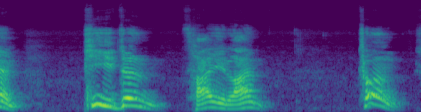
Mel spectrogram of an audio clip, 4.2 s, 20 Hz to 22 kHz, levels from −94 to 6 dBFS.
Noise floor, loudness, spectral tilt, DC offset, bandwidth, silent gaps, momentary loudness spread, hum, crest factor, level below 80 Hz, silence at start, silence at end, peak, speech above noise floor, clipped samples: -61 dBFS; -19 LUFS; -5 dB/octave; under 0.1%; 8.8 kHz; none; 17 LU; none; 18 dB; -76 dBFS; 0 s; 0.25 s; -4 dBFS; 42 dB; under 0.1%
